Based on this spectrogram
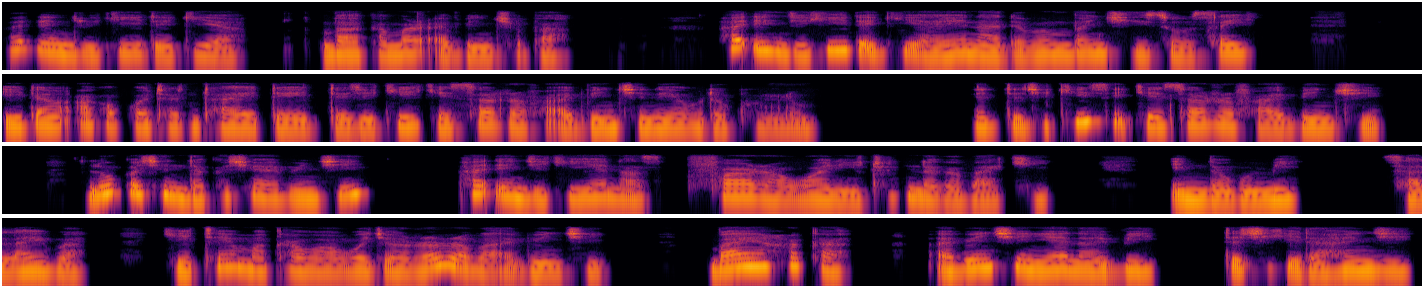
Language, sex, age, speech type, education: Hausa, female, 15-29, spontaneous, tertiary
